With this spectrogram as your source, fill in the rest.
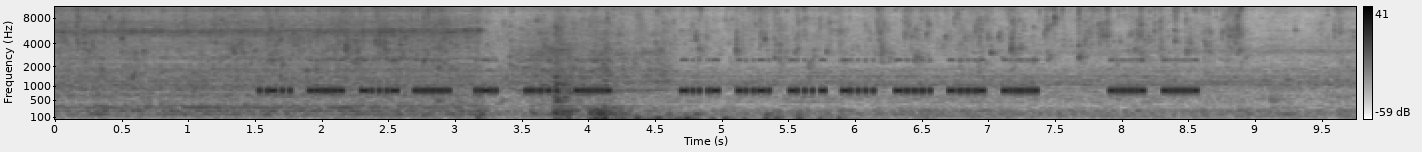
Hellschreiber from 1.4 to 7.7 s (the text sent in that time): T0H2I7O M4ULPAQ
